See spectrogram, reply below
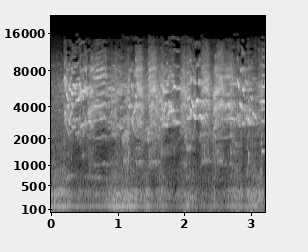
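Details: Wild lorikeets at St Clair, Australia, feeding in winter near the Blue Mountains; a dense, continuous chorus of shrill, grating screeches and squeals from many birds, with a faint steady low hum underneath.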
